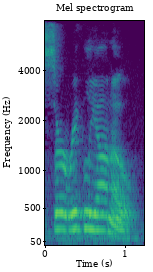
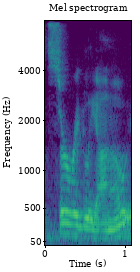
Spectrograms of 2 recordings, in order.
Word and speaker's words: Cirigliano: So run it all together and it's Cirigliano. And the only reason I know that it's Cirigliano is that he has said on a Zoom feed that that's how to say his name.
